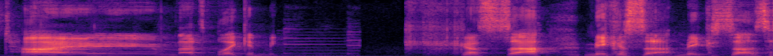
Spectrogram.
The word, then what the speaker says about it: Mikasa: Mikasa is how you pronounce her name.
